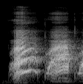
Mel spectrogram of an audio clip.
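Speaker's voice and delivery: a sudden loud bang that startles the birds. Acted. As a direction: bark out the bangs like a shot.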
